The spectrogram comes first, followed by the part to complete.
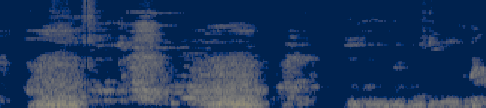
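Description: Faint, indistinct voices of people talking away from the microphone, dropping out briefly twice.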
